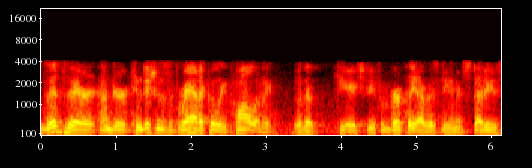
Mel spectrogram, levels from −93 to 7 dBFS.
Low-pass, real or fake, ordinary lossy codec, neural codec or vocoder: 7.2 kHz; fake; AAC, 16 kbps; codec, 44.1 kHz, 2.6 kbps, DAC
